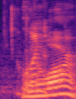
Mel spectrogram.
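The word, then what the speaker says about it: Guenhwyvar: Wavar.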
